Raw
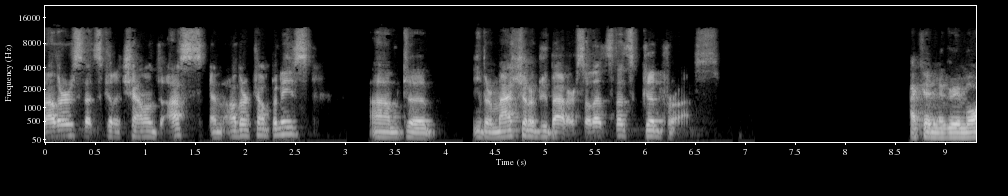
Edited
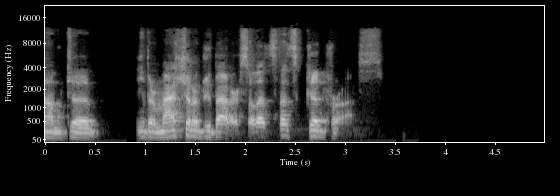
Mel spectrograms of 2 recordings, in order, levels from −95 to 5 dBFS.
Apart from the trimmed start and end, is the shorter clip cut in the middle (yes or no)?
no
